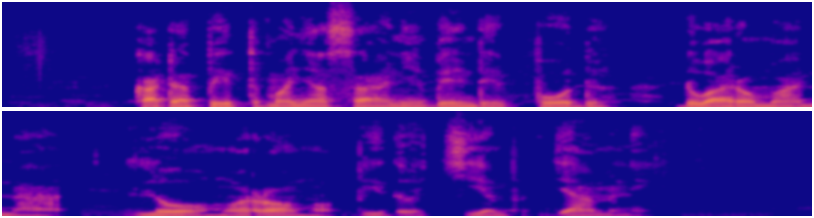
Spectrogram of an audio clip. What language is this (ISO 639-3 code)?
luo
